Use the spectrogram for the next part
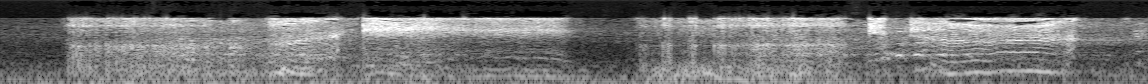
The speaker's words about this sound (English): Well, that's exactly what …'s snoring sounded like.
